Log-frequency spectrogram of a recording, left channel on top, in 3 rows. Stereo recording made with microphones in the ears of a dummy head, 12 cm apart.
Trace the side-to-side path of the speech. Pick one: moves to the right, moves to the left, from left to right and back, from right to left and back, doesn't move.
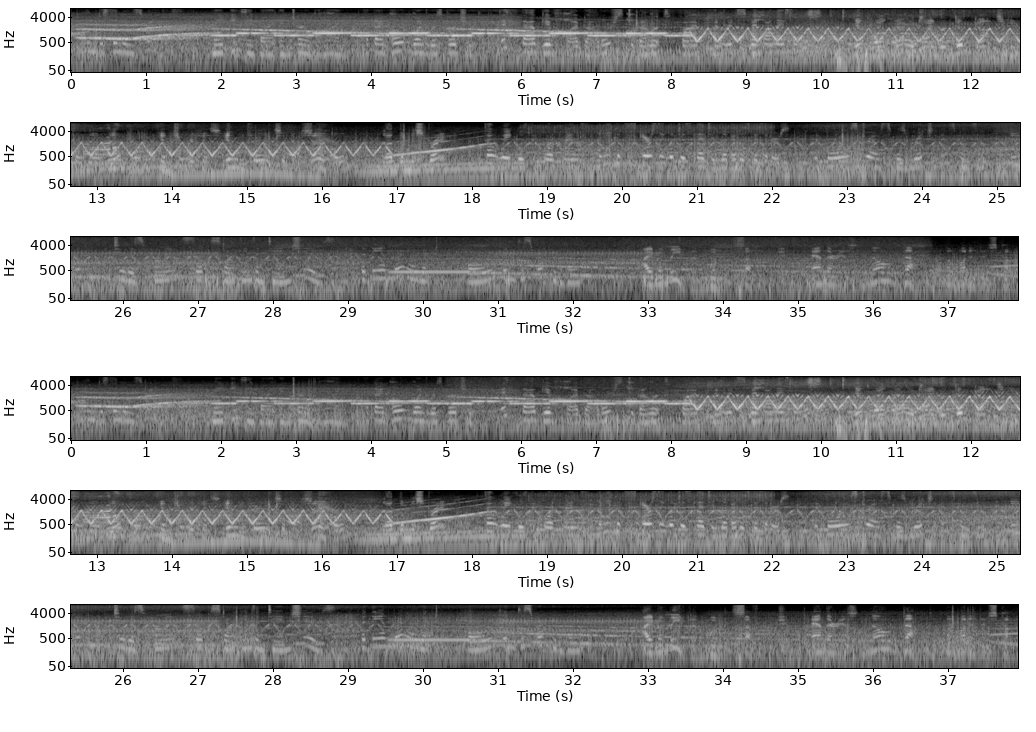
moves to the right.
